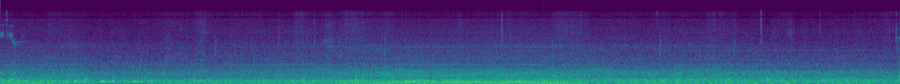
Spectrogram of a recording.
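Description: Car cabin noise while driving slowly: a steady low rumble of engine and tyres heard from inside the car, heavier for several seconds in the middle.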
